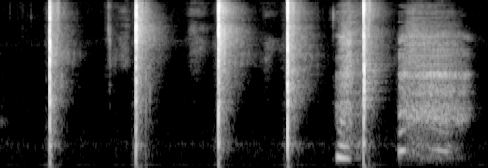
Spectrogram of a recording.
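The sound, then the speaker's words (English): Sharp, crisp slaps land one after another at a steady pace, about six in all, followed by a brief soft rustling noise. No voices are heard. “Oh, come on, a few slaps just wake you up, get the blood pumping.”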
